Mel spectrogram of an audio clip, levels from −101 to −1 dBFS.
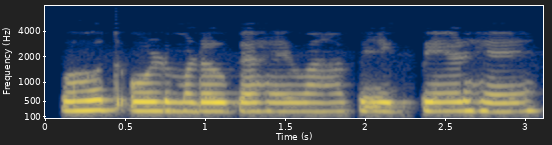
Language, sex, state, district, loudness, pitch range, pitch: Hindi, female, Bihar, Gopalganj, -17 LUFS, 235-245 Hz, 235 Hz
